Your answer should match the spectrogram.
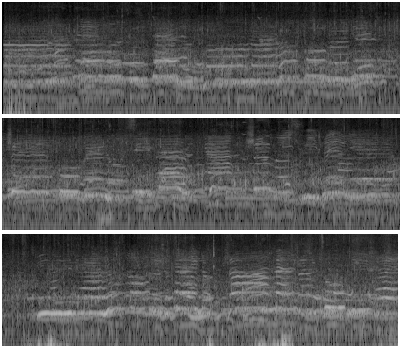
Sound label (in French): Lavoir Claire fontaine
